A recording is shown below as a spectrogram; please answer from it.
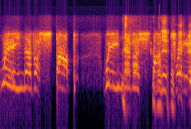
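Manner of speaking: acted, shrill, very high-pitched, furious screaming. Retelling what the trader at home screamed, retelling a scream. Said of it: "he's screaming".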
